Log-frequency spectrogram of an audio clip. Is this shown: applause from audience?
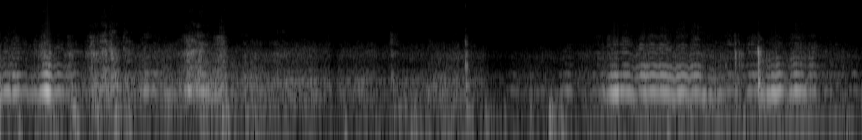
no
